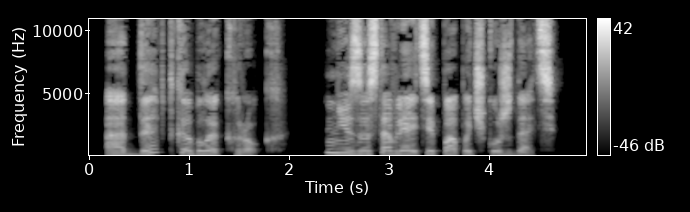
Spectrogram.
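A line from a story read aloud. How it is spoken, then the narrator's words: Snide, hurrying. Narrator (Russian): ехидно поторопила меня Эшери Кригер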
